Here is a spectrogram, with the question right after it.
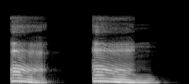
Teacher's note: It's similar to English's a as in an, but the tongue is a bit higher in the mouth.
